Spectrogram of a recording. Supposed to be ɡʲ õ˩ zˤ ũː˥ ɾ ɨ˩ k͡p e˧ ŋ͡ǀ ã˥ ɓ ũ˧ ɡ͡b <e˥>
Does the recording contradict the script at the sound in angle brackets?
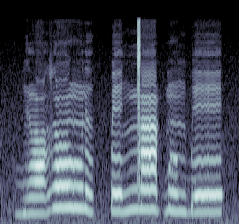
yes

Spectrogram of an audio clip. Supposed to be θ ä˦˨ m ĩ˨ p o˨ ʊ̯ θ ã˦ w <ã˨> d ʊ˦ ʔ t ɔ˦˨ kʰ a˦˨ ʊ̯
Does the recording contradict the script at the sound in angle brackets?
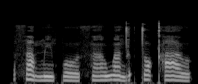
yes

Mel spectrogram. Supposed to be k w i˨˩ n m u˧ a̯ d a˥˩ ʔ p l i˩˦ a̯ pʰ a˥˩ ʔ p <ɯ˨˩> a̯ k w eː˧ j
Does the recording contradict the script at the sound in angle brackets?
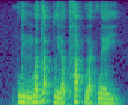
no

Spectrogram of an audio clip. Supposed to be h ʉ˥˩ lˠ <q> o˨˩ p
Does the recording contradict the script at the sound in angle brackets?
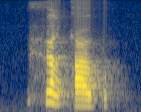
no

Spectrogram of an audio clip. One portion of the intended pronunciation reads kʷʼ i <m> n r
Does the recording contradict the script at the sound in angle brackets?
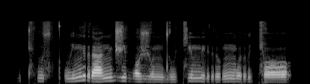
yes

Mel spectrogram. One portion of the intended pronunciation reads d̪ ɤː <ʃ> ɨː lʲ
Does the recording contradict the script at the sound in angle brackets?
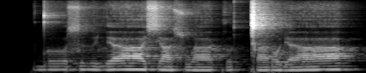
yes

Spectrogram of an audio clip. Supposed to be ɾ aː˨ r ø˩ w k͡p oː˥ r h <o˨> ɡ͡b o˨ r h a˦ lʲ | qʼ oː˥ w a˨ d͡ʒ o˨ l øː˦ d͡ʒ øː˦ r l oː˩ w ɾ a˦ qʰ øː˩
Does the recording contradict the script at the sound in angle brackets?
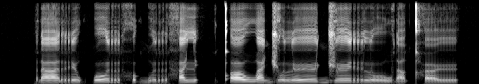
no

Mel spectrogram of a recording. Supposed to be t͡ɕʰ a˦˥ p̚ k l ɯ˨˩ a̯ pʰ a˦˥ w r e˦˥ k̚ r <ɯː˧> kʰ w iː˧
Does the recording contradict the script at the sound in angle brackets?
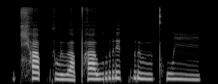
no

